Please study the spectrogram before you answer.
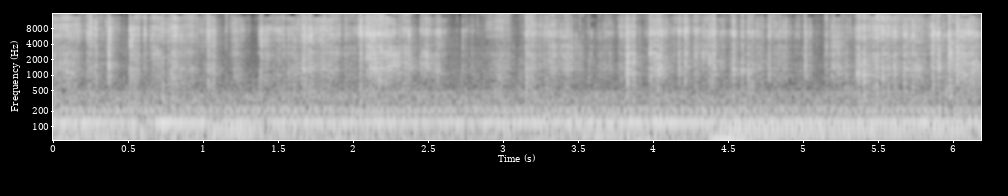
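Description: Long red-painted nails scratch across a small gray nylon velcro hook patch held between both hands, pulling lint out of the hooks. The result is a dense, continuous, bright crackling and rasping, with quick scratchy bursts over a faint low hum.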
